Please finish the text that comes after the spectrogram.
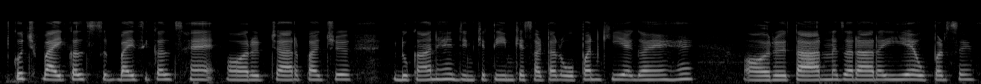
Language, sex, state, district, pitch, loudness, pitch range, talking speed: Hindi, female, Bihar, Darbhanga, 215 Hz, -34 LUFS, 210-225 Hz, 160 wpm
